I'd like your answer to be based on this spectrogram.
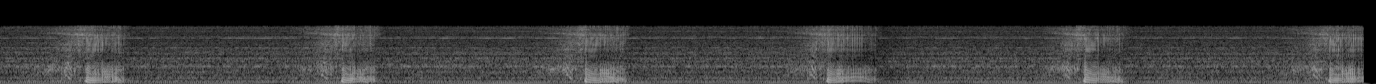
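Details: Snoring: regular loud rattling snores about every 2.5 seconds, roughly 24 a minute, over a steady background hum.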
